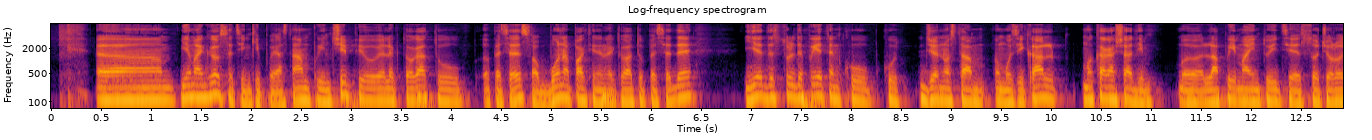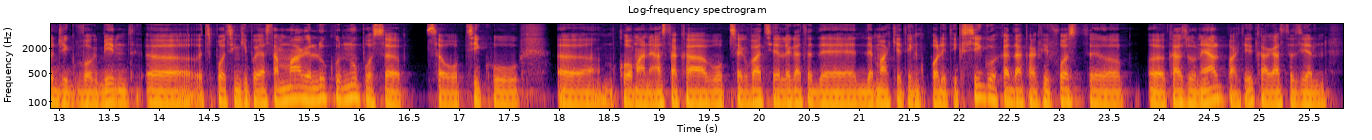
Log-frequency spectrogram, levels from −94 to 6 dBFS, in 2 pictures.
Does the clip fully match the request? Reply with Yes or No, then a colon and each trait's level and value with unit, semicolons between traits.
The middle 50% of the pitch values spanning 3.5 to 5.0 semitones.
Yes: average, 4.0 semitones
